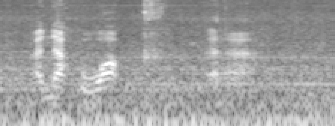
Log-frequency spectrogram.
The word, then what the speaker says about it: Anahuac: How do you pronounce Anahuac? Anahuac? Yeah. Anahuac.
